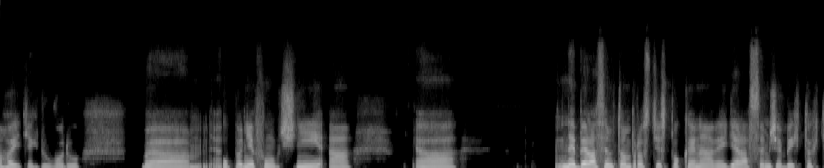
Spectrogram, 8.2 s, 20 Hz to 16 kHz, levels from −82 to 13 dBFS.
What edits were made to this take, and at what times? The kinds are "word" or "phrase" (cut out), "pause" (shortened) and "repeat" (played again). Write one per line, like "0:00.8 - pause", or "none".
0:02.2 - word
